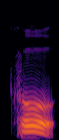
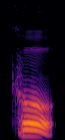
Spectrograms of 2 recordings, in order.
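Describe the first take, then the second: First: The k is light, with the tongue kept low. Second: The same.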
